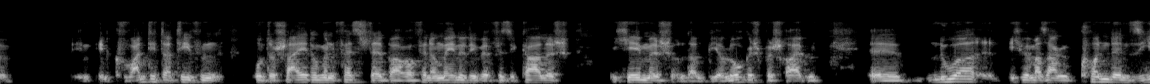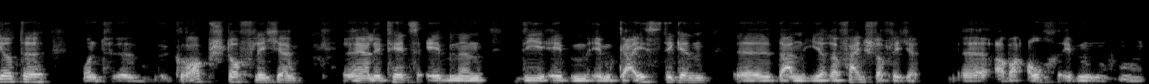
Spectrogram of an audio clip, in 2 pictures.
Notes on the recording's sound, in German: Das Treffen erfolgte über Zoom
